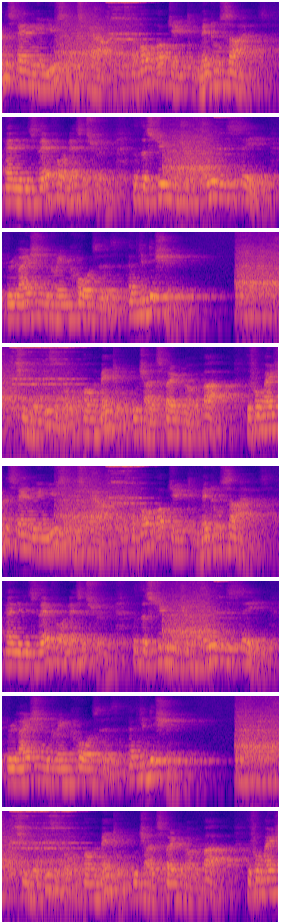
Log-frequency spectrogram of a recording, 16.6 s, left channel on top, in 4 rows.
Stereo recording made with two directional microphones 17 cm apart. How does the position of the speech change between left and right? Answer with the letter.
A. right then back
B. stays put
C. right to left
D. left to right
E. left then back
A.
